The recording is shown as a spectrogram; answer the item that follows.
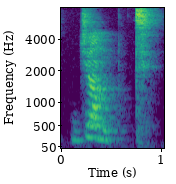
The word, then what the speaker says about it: jumped: When vowel suffix ED comes after an unvoiced letter, it is pronounced t, t, like missed, helped, jumped. Why? Because the S and the P are unvoiced. That means you do not use your vocal cords, you use your breath.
